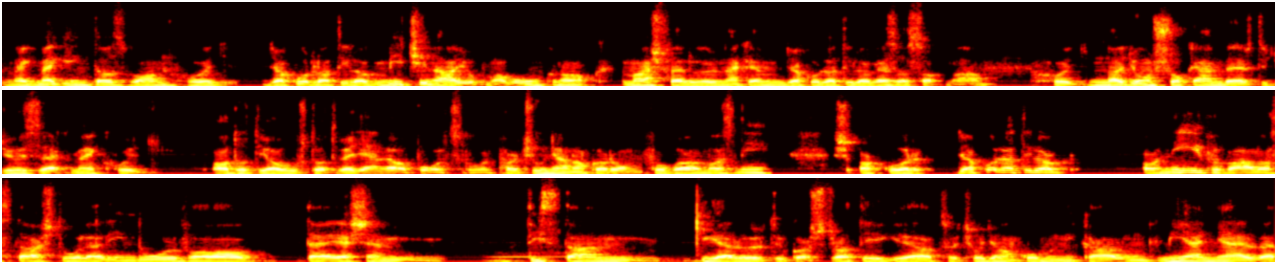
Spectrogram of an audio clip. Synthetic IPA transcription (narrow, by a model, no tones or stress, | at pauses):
mɛɡmɛɡint̪ɒzʋɒnho̞ɟ | ɟɒko̞rlɒt̪ilɒɡmit͡ʃinaːjːukmɒɡuŋknɒkmaːʃfɛløːlnɛkɛmɟɒko̞rlɒt̪ilɒɡɛzɒsɒkmaːm | ho̞ɟnɒɟo̞nʃo̞kɛmbɛrt̪ɟøːzːɛkmɛkho̞ɟ | ɒd̪o̞t̪jɒuʃt̪o̞t̪ʋɛɟɛnlɛɒpo̞lt̪sroːlhɒt͡ʃuːɲaːnɒkɒɾo̞mfo̞ɡɒlmɒznieʃɒkːo̞rɟɒko̞rlɒt̪ilɒɡ | ɒneːvːaːlɒst̪aːʃt̪oːlɛlind̪ulvɒt̪ɛjːɛʃɛn | t̪ist̪aːnkijɛlølt̪ykɒʃt̪rɒt̪eːɡijaːt̪ho̞cho̞ɟɒŋko̞mːunikaːluŋkmijɛnɲɛlvɛ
